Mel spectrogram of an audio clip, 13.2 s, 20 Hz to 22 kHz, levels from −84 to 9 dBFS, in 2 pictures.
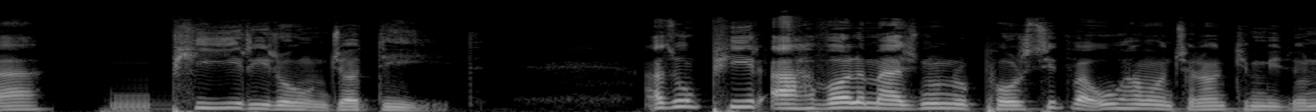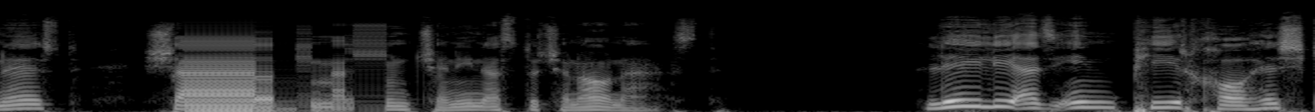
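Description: From 0.52 to 0.87 s, and again from 7.50 to 8.51 s, the speech collapses into robotic sound from repeated short buffers: a rigid, metallic buzz at about 66.7 Hz that still roughly tracks the syllables. That pitch fits a 15 ms stretch of audio being looped over and over, likely because fresh data stopped arriving in time. Essentially nothing new gets through, and the steady fixed pitch separates it from the silent gaps or clicks of plain dropouts.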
